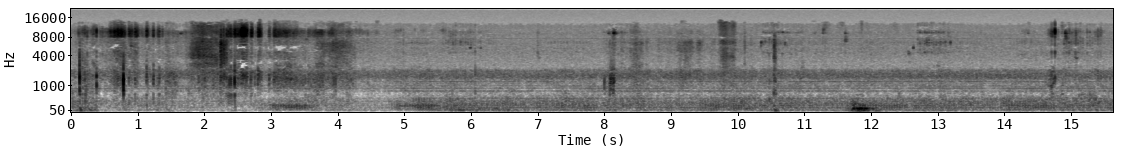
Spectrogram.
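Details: Resting domestic cat purring softly, low rumbling swells returning every two to three seconds beneath a quiet room background with a few faint clicks and a brief bump near the end.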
